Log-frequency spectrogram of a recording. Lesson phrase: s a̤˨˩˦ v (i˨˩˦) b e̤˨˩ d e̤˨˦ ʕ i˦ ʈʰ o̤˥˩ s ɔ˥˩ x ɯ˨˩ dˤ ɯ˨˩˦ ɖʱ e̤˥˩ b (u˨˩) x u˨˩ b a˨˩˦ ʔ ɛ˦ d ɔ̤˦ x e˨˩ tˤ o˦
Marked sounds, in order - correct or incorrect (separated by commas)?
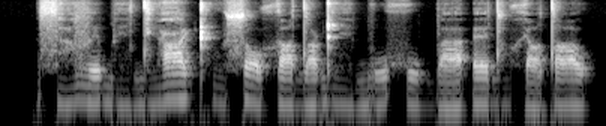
incorrect, incorrect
